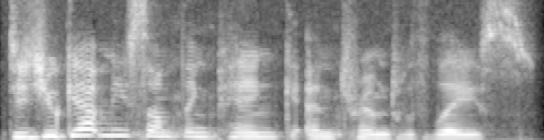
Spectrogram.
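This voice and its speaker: A self-assured teenage girl, voiced by a woman reader, dry and teasing in a storybook tale. She is fondly bossy, with very lively intonation. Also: a little high, moderate pace, pitched above the performer's own voice, natural voice. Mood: wry.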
